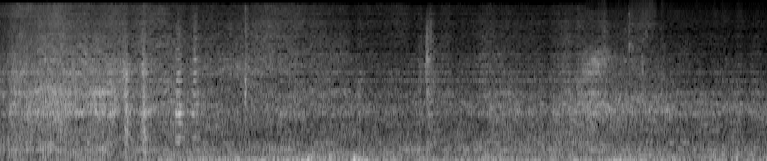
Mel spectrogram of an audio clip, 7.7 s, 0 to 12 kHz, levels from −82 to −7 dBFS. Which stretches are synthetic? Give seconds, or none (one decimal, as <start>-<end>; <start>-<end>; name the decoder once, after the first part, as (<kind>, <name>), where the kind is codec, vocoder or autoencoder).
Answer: 0.0-1.7 (codec, SNAC); 2.8-6.1; 6.7-7.7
